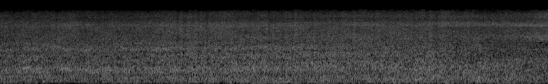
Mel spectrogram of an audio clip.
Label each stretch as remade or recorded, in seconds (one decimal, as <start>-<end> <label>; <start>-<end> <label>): 0.0-0.4 recorded; 0.4-1.1 remade; 1.1-5.5 recorded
